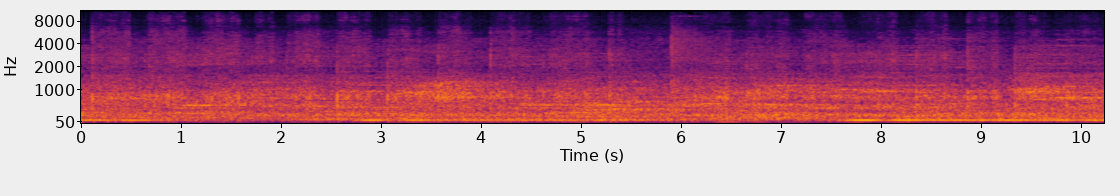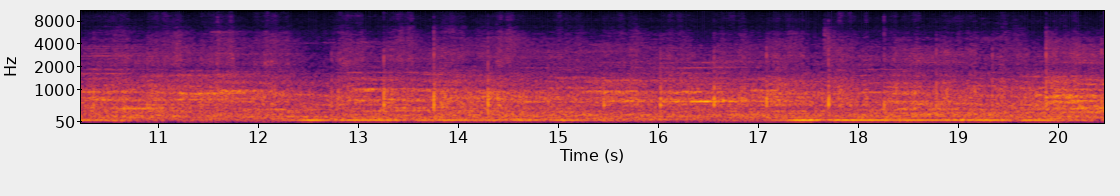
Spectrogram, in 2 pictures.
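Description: Chalk taps and scratches against a board in quick, light strokes.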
